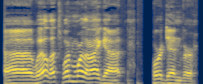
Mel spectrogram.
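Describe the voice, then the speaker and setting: A man's voice: medium pitch, expressive, normal speed. A man playing a tabletop game, talking casually and bantering with the other players.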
